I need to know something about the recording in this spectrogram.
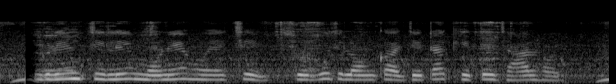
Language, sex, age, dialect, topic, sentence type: Bengali, female, 18-24, Northern/Varendri, agriculture, statement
